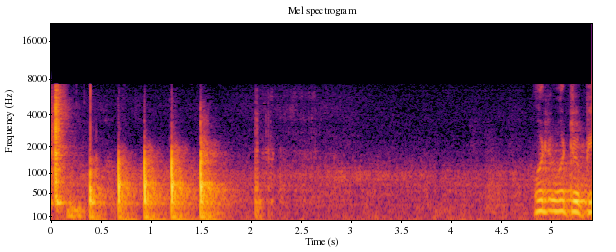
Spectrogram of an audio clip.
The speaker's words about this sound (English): So he's standing at the door and knocking.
